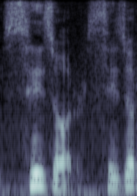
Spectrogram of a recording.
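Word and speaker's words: scissors: এখানে এস সি থাকায় সি এর উচ্চারণ হয়নি। সেন্ট অর্থ সুগন্ধি। সিজর সিজর অর্থ কাঁচি দিয়া কাটা।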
